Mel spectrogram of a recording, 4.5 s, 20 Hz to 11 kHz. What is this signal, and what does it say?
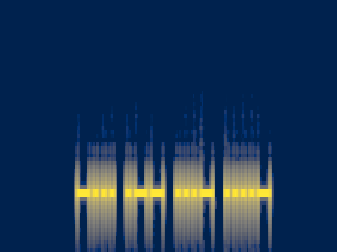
Morse code, heard as a keyed tone, about 21 wpm, 700 Hz. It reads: BWV4
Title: Four Challenging Letter-Number Combinations 22wpm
